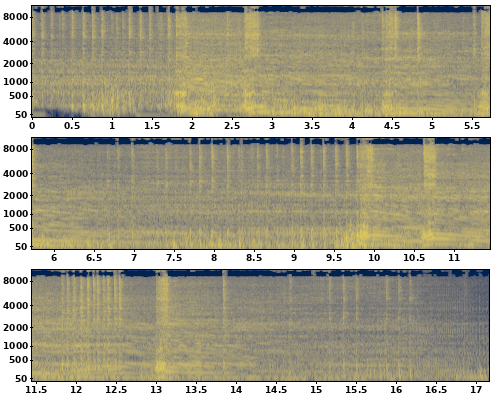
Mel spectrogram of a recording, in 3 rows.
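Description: Gas Gas EC 250 two-stroke supermoto engine running on the stand, blipped about seven times: each blip spikes the revs and the pitch slides back down to a fast idle, through an FMF silencer.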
